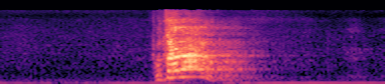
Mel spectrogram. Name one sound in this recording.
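A man shouts suddenly close by.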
